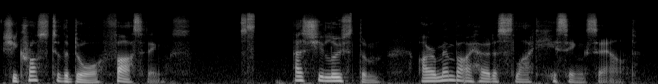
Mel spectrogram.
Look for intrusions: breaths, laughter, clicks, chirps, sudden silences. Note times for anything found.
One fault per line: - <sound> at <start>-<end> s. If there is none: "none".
- laugh at 2.4-2.6 s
